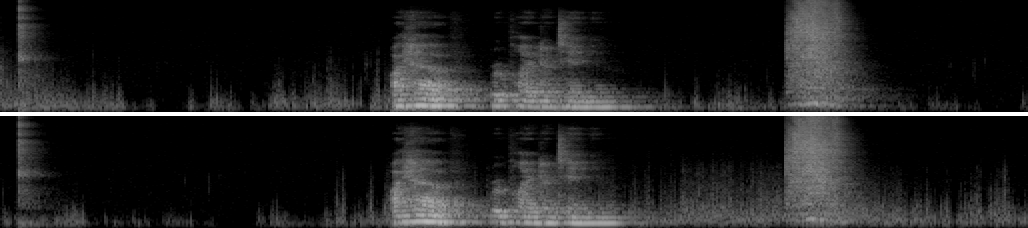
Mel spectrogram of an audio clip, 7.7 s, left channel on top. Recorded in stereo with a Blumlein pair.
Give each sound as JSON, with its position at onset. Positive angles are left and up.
{"t": 0.1, "sound": "a finger snap", "azimuth_deg": -10, "distance_m": 1.8}
{"t": 2.9, "sound": "a woman speaking", "azimuth_deg": -15, "distance_m": 1.7}
{"t": 5.9, "sound": "a zipper", "azimuth_deg": -60, "distance_m": 1.2}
